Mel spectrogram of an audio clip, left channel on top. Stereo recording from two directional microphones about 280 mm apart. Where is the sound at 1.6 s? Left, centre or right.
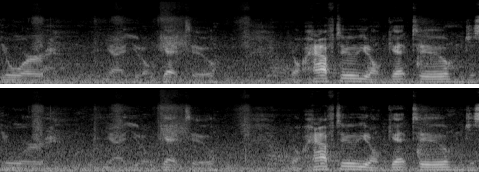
Centre.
